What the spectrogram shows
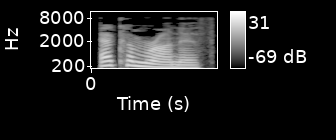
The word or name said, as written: Ekamranath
